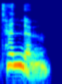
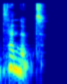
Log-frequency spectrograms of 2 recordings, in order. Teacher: they added a t sound at the end of words that ended in a d, like tendon, for example, became tendant.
